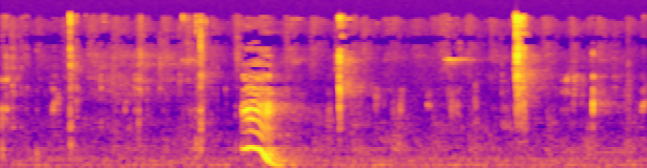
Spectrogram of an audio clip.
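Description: Someone chewing a mouthful of barbecue chicken, with scattered faint mouth clicks and smacks. About two seconds in comes one short hum from the eater whose pitch falls steeply.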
